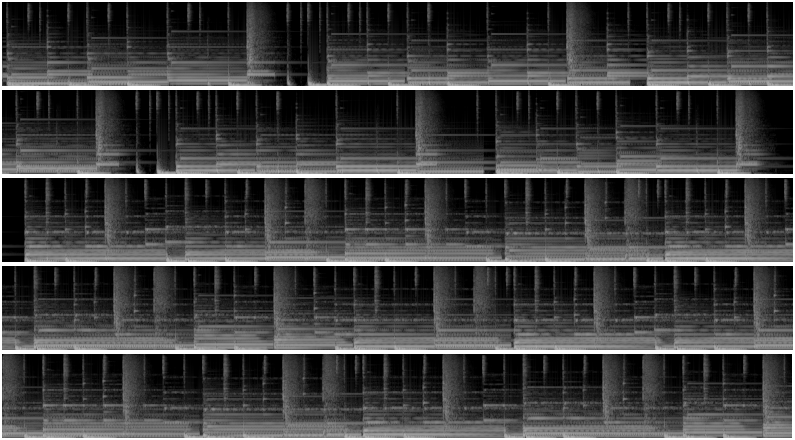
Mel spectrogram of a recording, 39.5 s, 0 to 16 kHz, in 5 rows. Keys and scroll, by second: 6.1 v, 6.7 shift+v, 6.9 shift+Down, 15.0 shift+super+Down.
